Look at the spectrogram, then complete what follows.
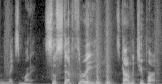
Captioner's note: text whooshing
